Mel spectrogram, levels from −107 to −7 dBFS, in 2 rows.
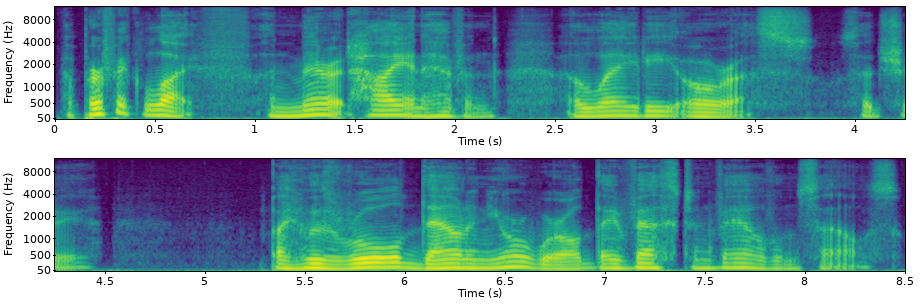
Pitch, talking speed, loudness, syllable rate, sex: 130 Hz, 185 wpm, -18 LUFS, 4.8 syllables/s, male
